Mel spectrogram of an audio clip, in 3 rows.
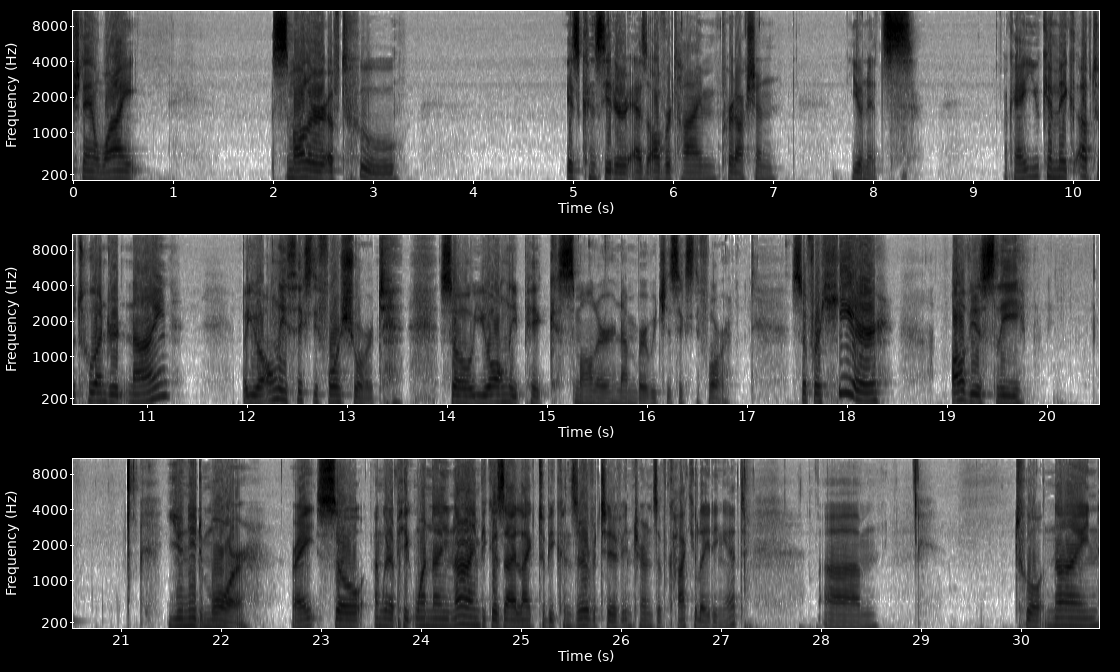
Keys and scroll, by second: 0.0 Left, 0.0 shift+Right, 0.2 shift+Right, 23.1-24.2 typing, 27.2 Return, 27.8 Right, 28.0 Up, 29.5-30.7 typing.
